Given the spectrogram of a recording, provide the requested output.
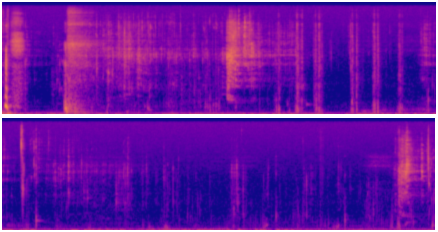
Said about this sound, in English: It's really hard to get water out of it because it has little ice cubes, and when I turn it back, like, the ice goes, oh.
